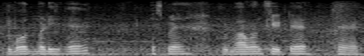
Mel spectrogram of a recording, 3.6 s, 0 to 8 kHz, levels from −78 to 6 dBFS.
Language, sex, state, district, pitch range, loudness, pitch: Hindi, male, Rajasthan, Jaipur, 115-125 Hz, -19 LUFS, 120 Hz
